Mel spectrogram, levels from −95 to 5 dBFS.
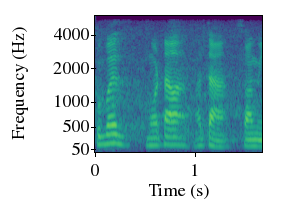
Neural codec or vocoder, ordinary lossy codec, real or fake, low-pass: none; none; real; 5.4 kHz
